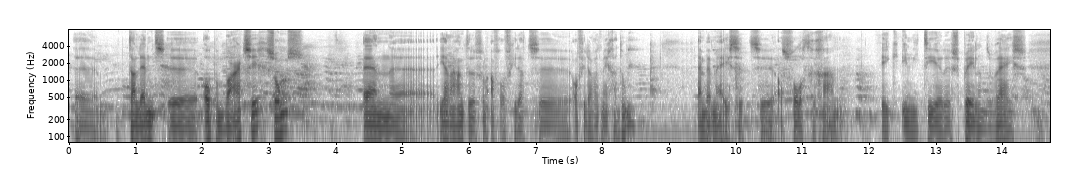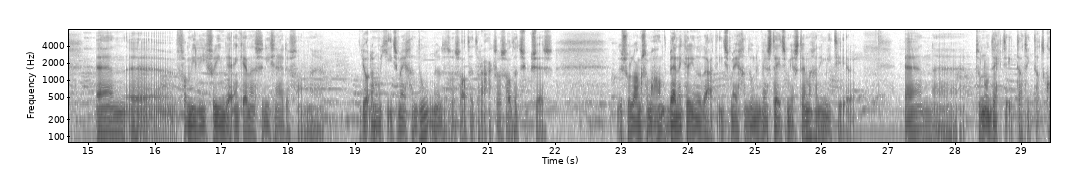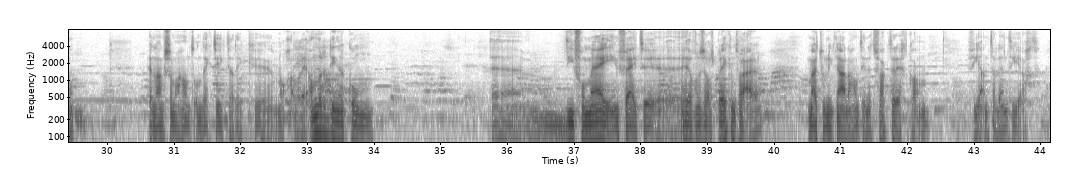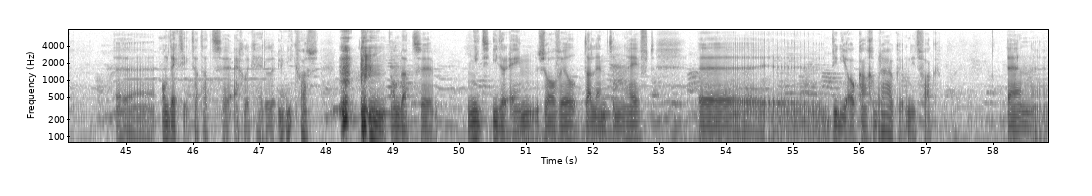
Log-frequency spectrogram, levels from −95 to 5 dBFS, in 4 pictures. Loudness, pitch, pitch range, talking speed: -33 LUFS, 75 Hz, 70-85 Hz, 155 wpm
